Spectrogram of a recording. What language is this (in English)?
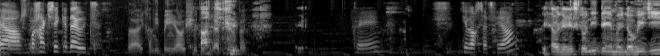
Dutch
